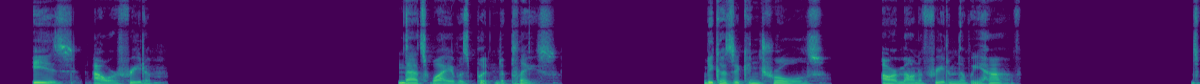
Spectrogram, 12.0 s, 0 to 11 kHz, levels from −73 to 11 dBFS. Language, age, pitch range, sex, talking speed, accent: English, 20-39, 105-130 Hz, male, 105 wpm, American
